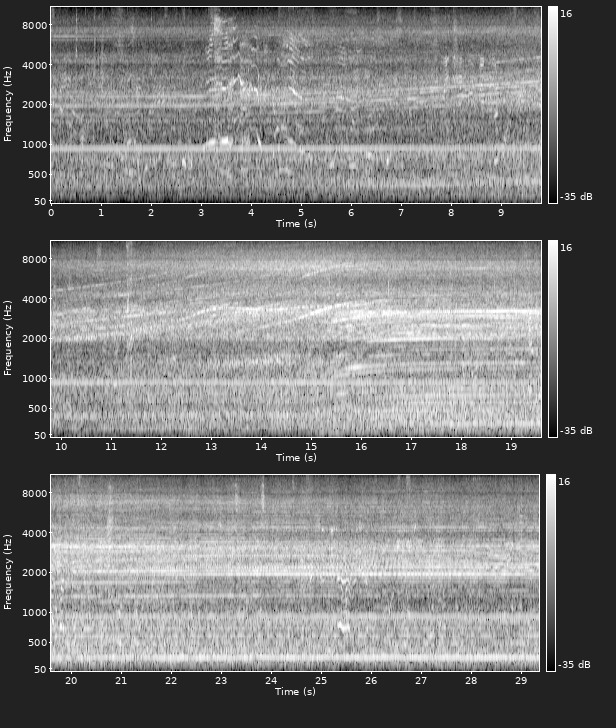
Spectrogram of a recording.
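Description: An airliner's wheels rumble over the runway.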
